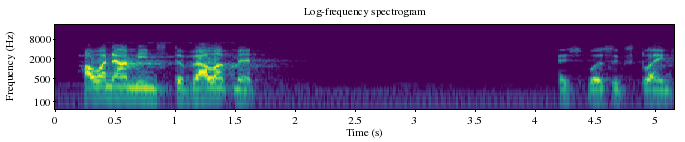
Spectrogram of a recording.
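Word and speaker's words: bhāvanā: it pronounced yesterday bana one is a western pronunciation one a Thai pronunciation pawana pawana means development as was explained yesterday is concentration.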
